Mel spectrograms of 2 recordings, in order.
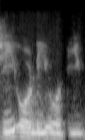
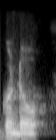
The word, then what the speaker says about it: Godot: There's a game engine called Godot, Godot. That's how they pronounce it.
